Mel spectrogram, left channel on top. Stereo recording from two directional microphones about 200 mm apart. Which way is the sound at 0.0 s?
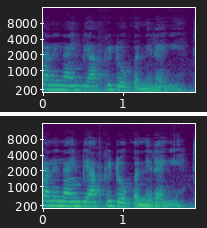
45° right (ahead or behind).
